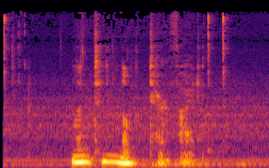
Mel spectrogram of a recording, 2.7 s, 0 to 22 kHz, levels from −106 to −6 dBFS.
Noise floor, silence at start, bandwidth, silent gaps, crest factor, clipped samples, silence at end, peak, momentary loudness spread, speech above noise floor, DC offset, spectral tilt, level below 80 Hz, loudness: -47 dBFS; 0.7 s; 16 kHz; none; 16 dB; under 0.1%; 0.25 s; -2 dBFS; 21 LU; 31 dB; under 0.1%; -7.5 dB/octave; -48 dBFS; -16 LUFS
